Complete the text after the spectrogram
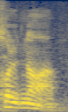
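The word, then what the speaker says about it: Kolnoa: Come si pronuncia? – Col Noir, l'accento alla fine.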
